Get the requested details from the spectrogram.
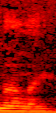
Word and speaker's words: Lilly: This is Christy Frazier, and I'm here with Charmin Lilly.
